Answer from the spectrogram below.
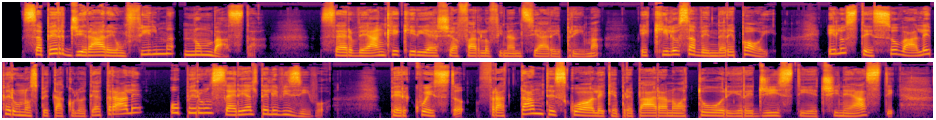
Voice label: Doc, Italian; Cineasti In Erba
